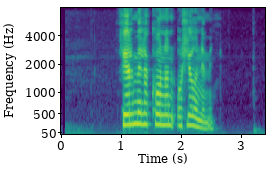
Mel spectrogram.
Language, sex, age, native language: Icelandic, female, 30-39, Icelandic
